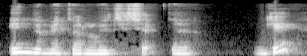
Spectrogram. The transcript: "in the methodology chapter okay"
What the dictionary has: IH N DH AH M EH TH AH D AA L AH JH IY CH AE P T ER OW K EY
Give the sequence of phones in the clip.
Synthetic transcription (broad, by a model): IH N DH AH M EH T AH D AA L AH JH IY S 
